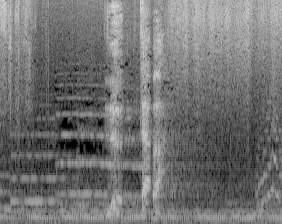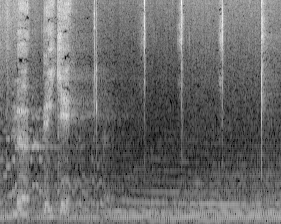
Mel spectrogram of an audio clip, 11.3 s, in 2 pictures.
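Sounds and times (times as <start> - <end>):
rolling paper being handled: 0.0 - 1.1, 2.0 - 6.8
steady low droning tonal background: 0.0 - 11.2
speech: 2.9 - 3.4.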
